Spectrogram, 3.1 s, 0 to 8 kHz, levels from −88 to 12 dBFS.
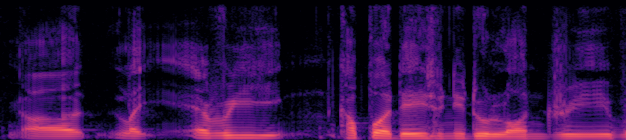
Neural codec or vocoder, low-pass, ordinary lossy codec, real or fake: none; none; none; real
